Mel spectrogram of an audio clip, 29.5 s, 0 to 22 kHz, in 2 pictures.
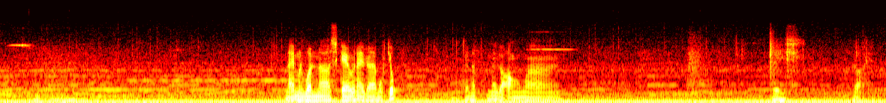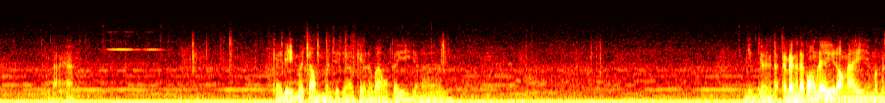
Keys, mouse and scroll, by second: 0.5 shift+right click, 0.7 shift+right click, 1.3 shift+right click, 1.6 shift+right click, 2.0 shift+right click, 2.2 shift+right click, 2.7 shift+right click, 2.9 shift+right click, 3.2 shift+right click, 4.2 shift+right click, 4.6 shift+right click, 5.1 shift+right click, 5.5 shift+right click, 5.9 shift+right click, 6.1 shift+right click, 7.2 shift+right click, 7.5 shift+right click, 8.0 shift+right click, 8.5 shift+right click, 9.1 shift+right click, 9.6 shift+right click, 9.9 shift+right click, 10.3 shift+right click, 10.6 shift+right click, 11.0 shift+right click, 11.3 shift+right click, 11.7 shift+right click, 12.0 shift+right click, 12.8 i, 13.9 middle click, 15.6 click, 18.0 z, 19.1 right click, 19.5 KP_3, 20.0 z, 20.7 ctrl+Tab, 21.9 right click, 22.7 scroll up 1, 23.5 scroll up 7, 23.5 right click, 24.0-24.7 scroll down 7, 24.7 g, 27.5 z, 27.8 scroll down 2, 28.3 middle click.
